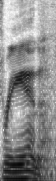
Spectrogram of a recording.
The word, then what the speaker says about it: Rihanna: and it's pronounced Rihanna?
